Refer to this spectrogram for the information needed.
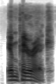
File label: "empiric", American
